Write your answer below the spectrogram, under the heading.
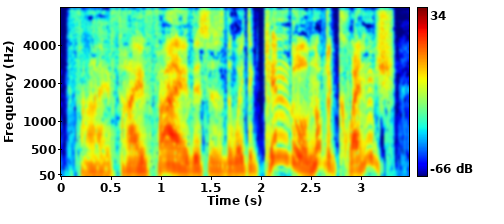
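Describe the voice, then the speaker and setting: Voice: medium pitch, wildly swooping pitch, unhurried, fairly bright tone, no echo, clean studio sound, voice pushed up, exaggerated voice. A reader voicing an agitated Roman patrician peacemaker who implores, in a theatrical Shakespeare read-aloud. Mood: scolding.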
